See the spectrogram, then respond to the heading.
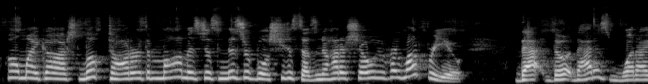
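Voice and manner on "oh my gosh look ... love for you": higher, urgent plea to the screen; higher voice, begging the daughter to see it; pleading viewer. Retold or imitated. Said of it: "you're watching this going".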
